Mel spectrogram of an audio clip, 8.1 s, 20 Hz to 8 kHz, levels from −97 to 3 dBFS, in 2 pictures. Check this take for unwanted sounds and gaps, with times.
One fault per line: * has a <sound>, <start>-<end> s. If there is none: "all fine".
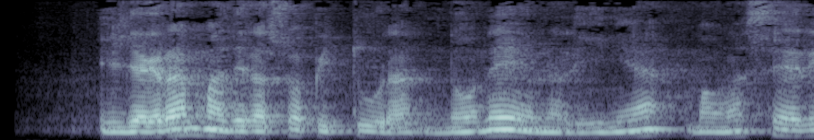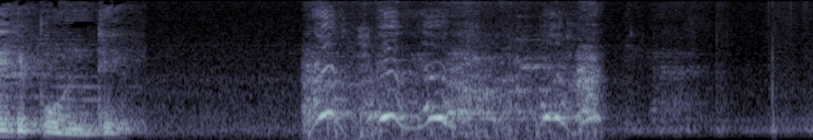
* has a bark, 5.6-7.1 s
